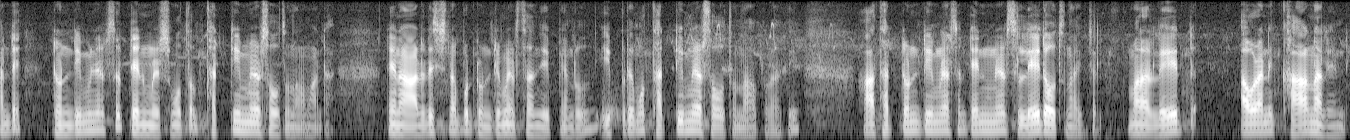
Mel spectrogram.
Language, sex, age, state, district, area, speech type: Telugu, male, 30-45, Telangana, Karimnagar, rural, spontaneous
